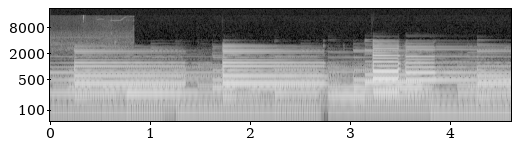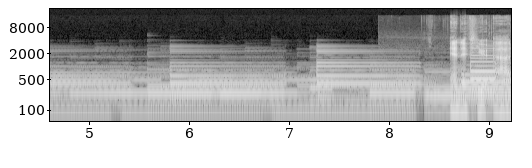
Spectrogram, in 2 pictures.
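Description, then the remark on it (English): An electric guitar plays through a real guitar amp miked with microphones, ringing out sustained, slightly overdriven chords that change every couple of seconds, played alone, until a brief noisy burst at the very end. “So, the guitar sounds like this.”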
